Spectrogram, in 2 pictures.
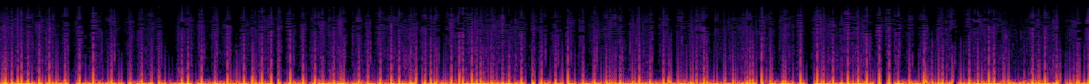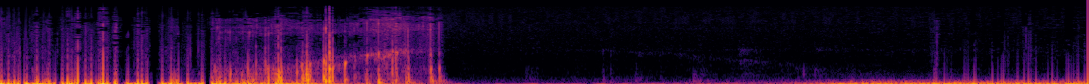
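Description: Fingertips and nails rapidly tap and scratch a square, cartoon-print stuffed fabric throw pillow held close to the mic. It makes a dense stream of soft, muffled, low thumps. Around seven seconds a brighter scratching swell rises, then the sound drops almost to silence before quieter low rubbing resumes.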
